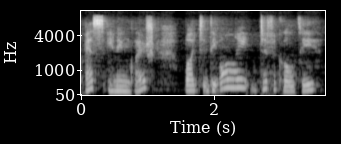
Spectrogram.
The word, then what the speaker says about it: سين: pronounce as we said just imagine that you are pronouncing letter s in the same manner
